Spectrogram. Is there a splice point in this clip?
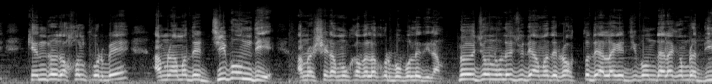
yes; 1 cut; at 4.4 s

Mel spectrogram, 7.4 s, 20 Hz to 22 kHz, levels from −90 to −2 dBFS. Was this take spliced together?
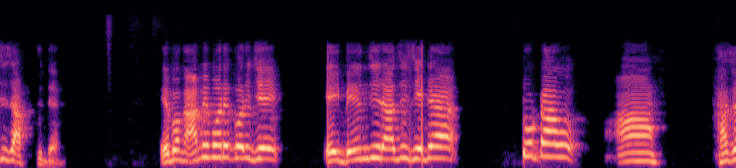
no; 0 cuts

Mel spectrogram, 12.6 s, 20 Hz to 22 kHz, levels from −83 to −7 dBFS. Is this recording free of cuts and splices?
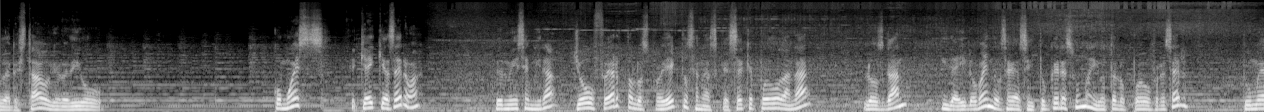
no; 1 cut; at 5.5 s

